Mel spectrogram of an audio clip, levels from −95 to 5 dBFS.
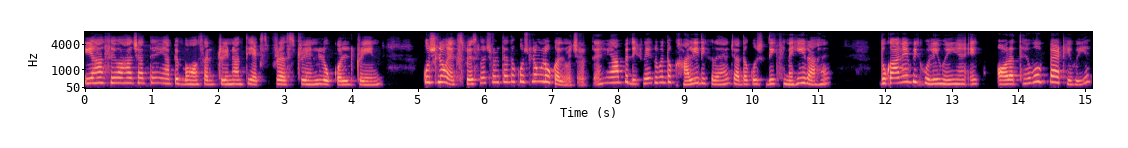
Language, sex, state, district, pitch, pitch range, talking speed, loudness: Hindi, female, Chhattisgarh, Raigarh, 250 Hz, 215-305 Hz, 220 wpm, -16 LUFS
